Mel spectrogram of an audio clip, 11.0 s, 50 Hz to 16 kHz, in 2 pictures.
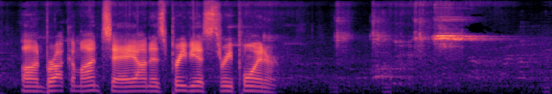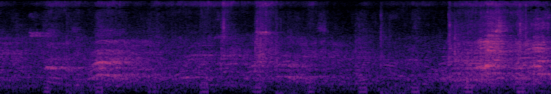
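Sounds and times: indoor crowd murmur: 0.0s - 0.2s, 1.6s - 11.0s
high-pitched squeak: 3.3s - 5.1s.

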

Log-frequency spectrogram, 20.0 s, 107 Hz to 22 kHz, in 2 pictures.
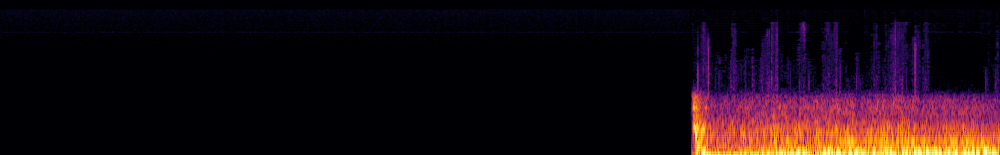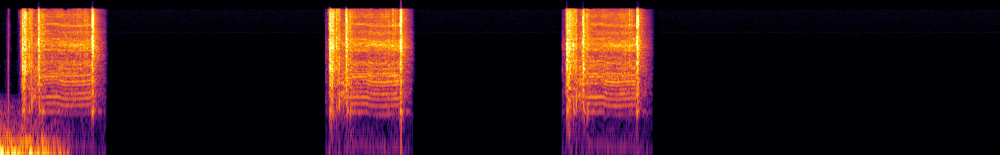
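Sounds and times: deep rumble: 6.9s - 10.7s.

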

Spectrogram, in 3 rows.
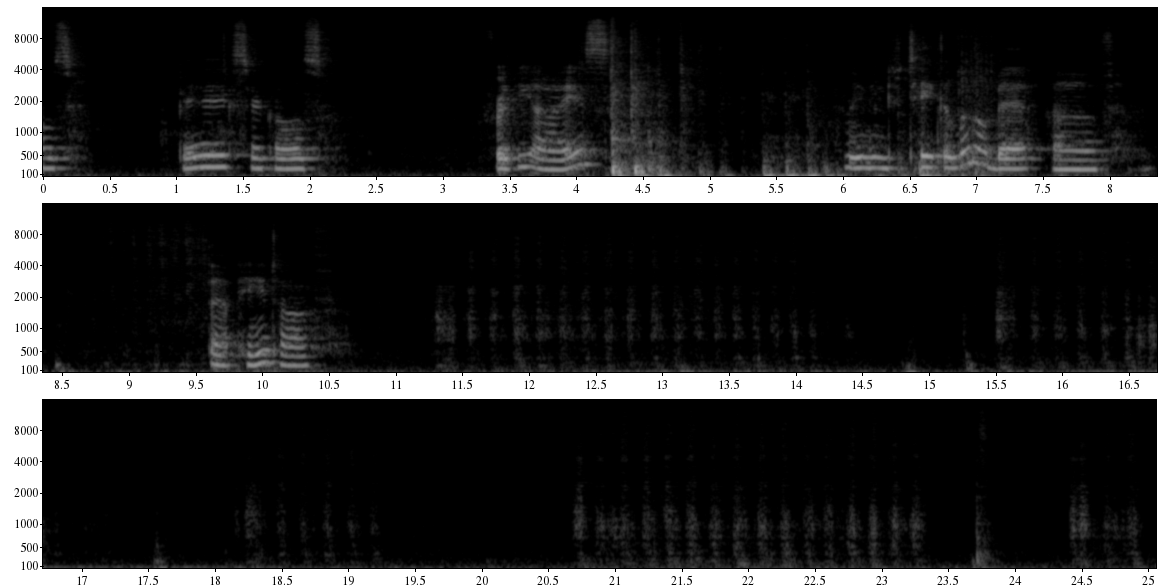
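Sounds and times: paintbrush scratching on canvas: 8.7s - 9.6s, 11.2s - 17.3s, 18.1s - 19.4s, 20.7s - 23.4s, 24.4s - 25.0s.

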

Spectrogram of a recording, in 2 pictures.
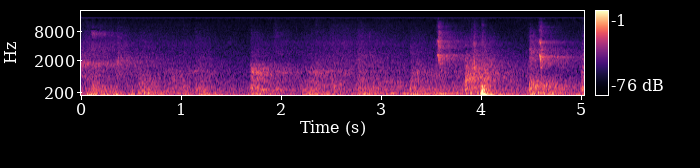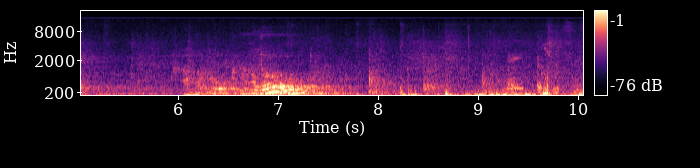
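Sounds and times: footsteps on stone tiles: 6.9s - 10.0s.

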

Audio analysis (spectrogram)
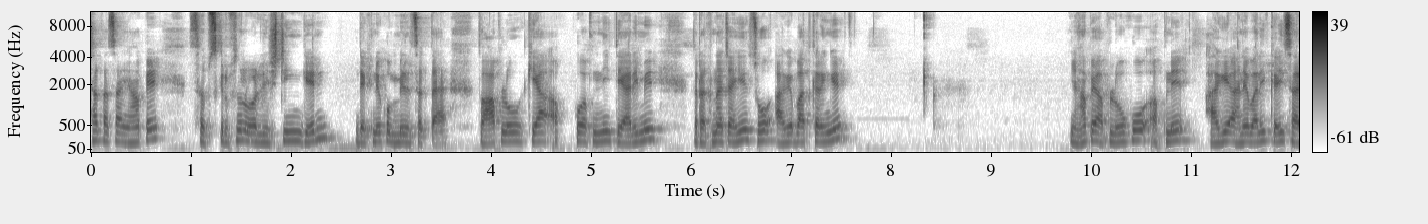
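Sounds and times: man talking: 0.0s - 7.8s, 9.8s - 12.0s.

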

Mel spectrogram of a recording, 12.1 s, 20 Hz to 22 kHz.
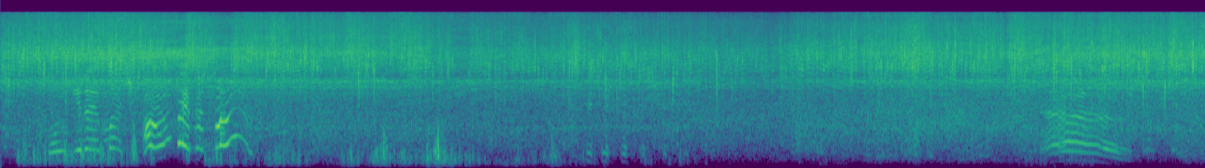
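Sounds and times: foam gun spray hissing on car: 0.0s - 12.0s.

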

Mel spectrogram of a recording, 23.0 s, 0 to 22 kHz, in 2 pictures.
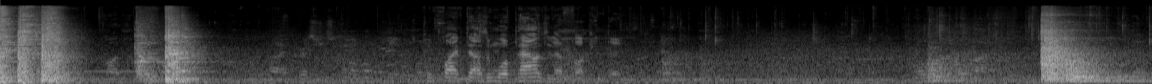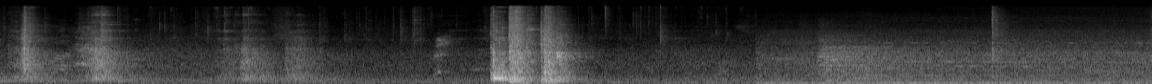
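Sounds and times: bangs on steel beams: 0.0s - 2.1s.

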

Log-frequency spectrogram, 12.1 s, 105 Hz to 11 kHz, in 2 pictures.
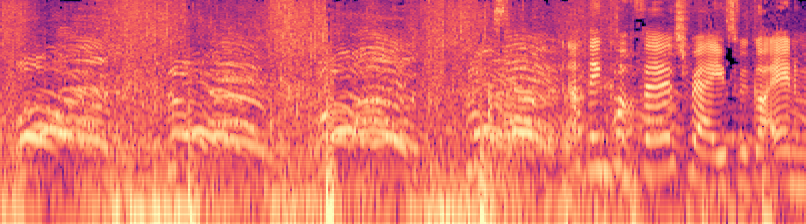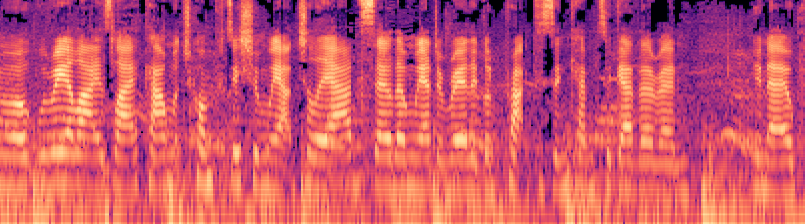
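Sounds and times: low drum beat: 0.0s - 12.0s
paddles splashing in water: 0.0s - 12.0s
people shouting: 0.0s - 12.0s.

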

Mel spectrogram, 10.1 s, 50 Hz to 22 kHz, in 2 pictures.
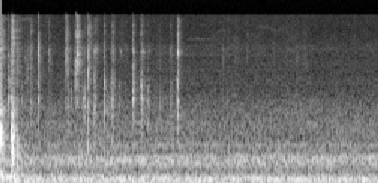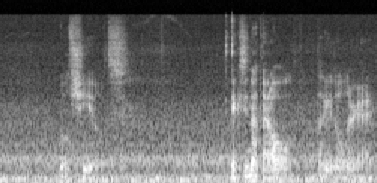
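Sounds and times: computer keyboard typing: 0.0s - 2.5s
low room hum: 0.0s - 10.0s.

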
